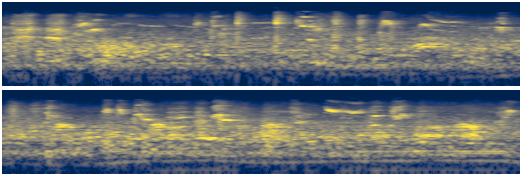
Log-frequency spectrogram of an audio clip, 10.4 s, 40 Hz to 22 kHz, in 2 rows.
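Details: Streaked laughingthrushes in Kashmir in October 2021 chatter in a busy stream of short squeaky notes and thin rising whistles, several birds calling together over a steady background hiss.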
